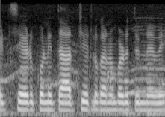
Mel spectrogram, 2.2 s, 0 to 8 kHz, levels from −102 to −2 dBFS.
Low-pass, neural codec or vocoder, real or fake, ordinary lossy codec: 7.2 kHz; none; real; none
